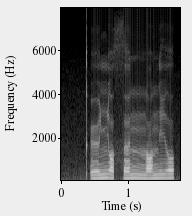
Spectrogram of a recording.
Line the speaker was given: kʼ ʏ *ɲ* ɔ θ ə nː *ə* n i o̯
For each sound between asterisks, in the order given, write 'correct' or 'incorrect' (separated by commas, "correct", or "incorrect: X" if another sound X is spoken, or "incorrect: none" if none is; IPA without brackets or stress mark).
correct, incorrect: ɔ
